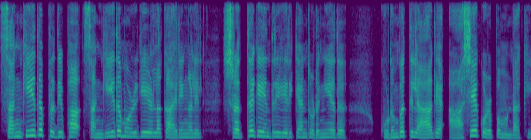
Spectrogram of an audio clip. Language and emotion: Malayalam, fearful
